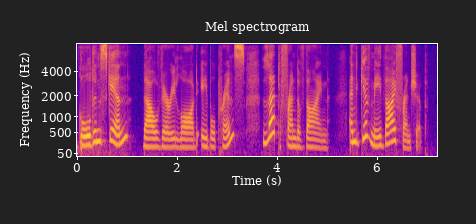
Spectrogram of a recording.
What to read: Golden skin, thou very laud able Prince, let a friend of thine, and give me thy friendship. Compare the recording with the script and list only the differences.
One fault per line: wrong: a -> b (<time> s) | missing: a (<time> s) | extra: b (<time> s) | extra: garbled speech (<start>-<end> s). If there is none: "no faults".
no faults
